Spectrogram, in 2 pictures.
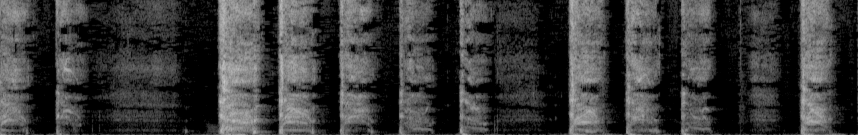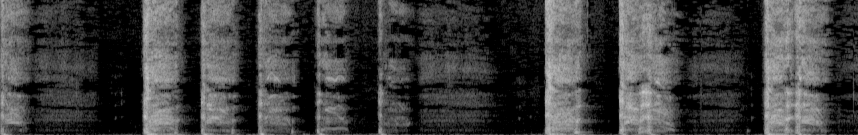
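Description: Repeated bouts of harsh coughs, about thirty in quick clusters with brief pauses; a long coughing fit.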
